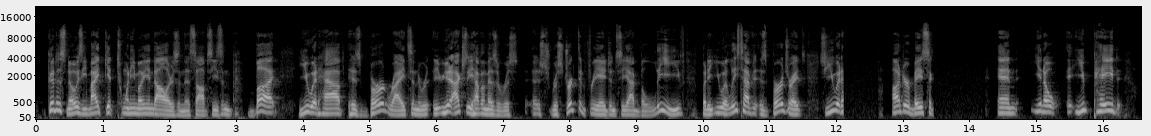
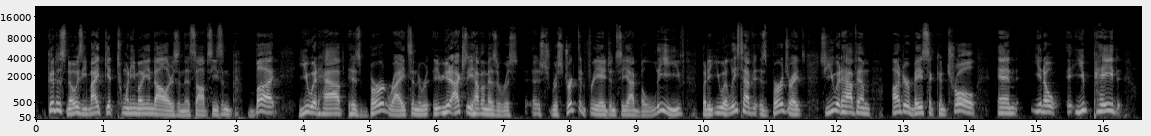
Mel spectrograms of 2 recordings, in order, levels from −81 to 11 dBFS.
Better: second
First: audio cutting out; at 12 s for 0.5 s and at 13 s for 1 s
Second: none

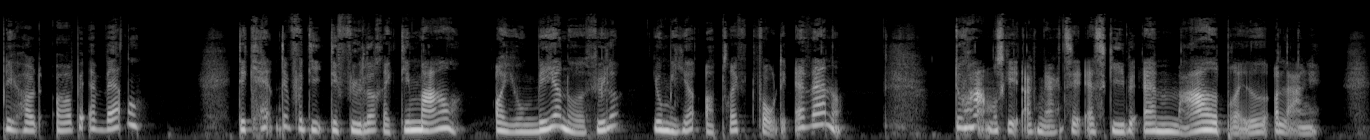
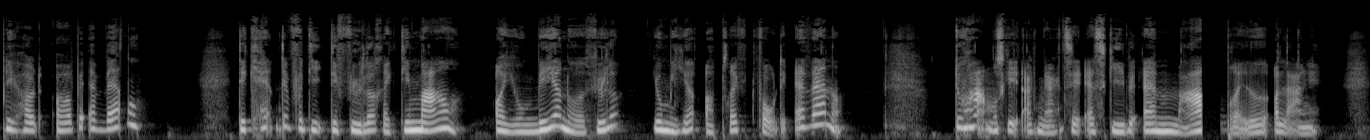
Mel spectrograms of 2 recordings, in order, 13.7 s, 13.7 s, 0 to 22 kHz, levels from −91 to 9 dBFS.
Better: first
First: none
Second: audio cutting out; at 12 s

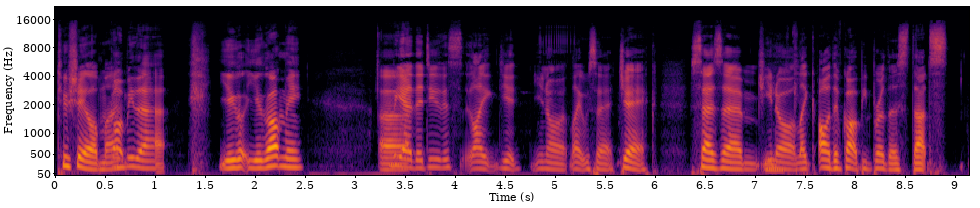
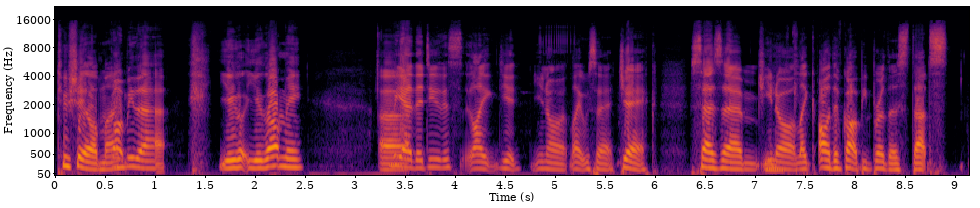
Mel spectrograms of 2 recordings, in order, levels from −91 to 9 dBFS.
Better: first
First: none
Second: distortion; slight; 10 dB below the speech

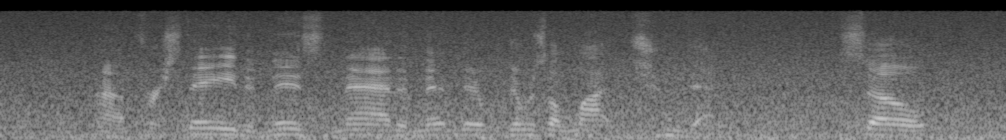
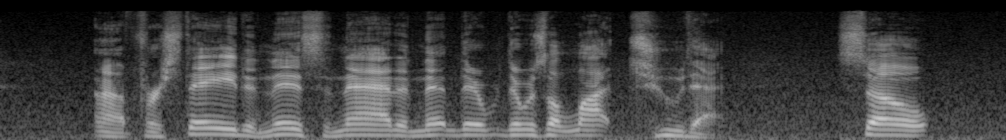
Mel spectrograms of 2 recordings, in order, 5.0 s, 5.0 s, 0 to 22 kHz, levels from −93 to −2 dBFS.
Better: second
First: hiss; loud; throughout; 5 dB below the speech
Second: hiss; faint; throughout; 25 dB below the speech

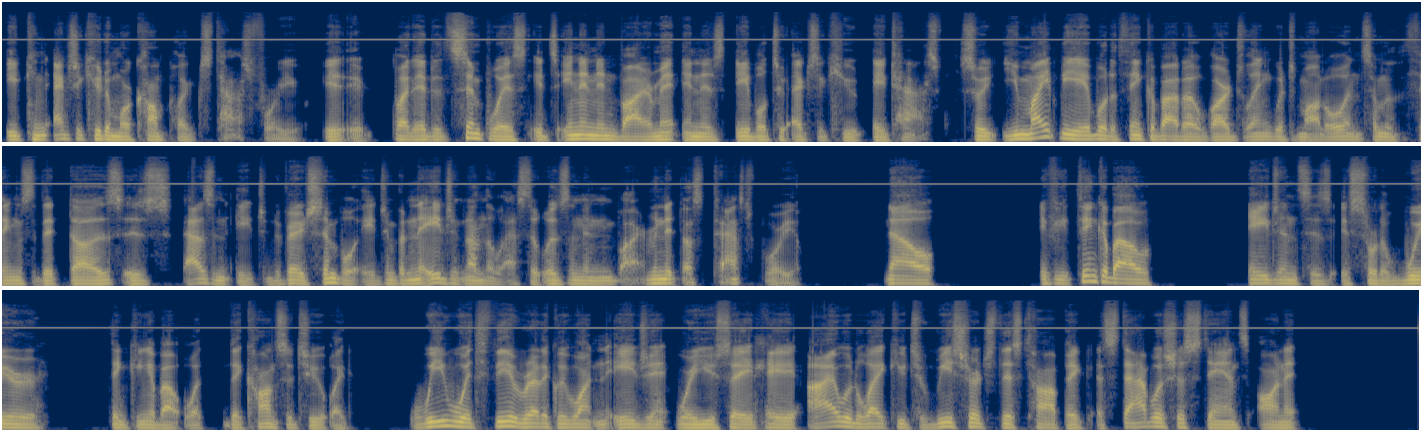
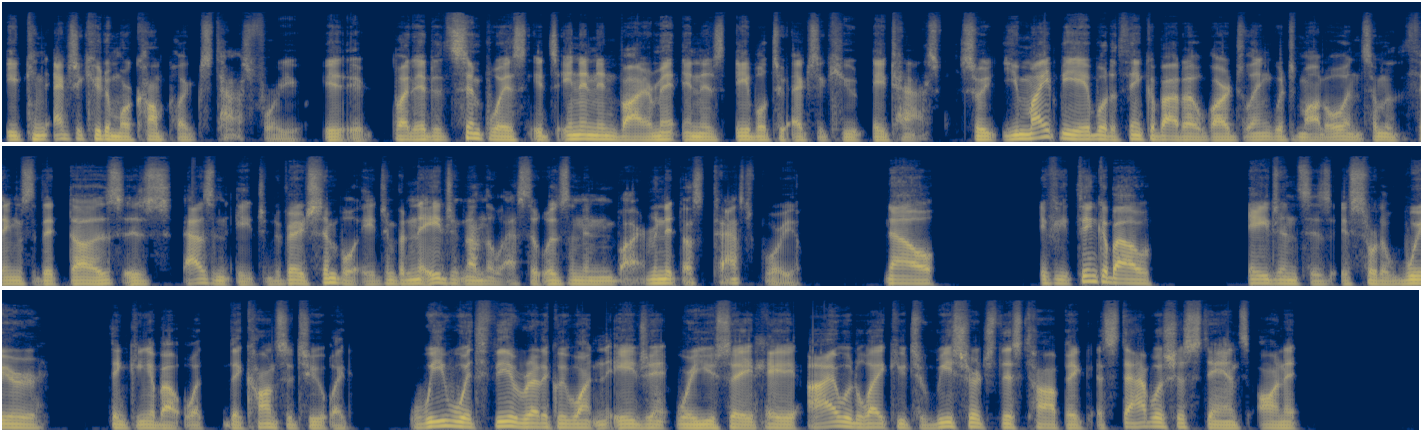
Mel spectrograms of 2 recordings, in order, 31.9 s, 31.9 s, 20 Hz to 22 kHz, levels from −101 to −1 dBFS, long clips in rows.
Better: second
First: high-pitched whine; loud; throughout; 7.5 kHz, 9 dB below the speech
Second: none

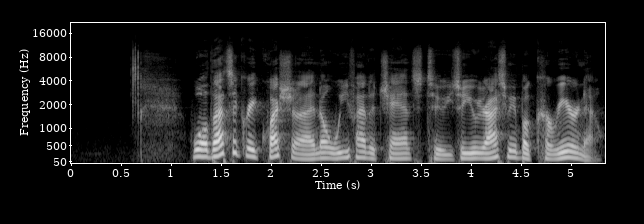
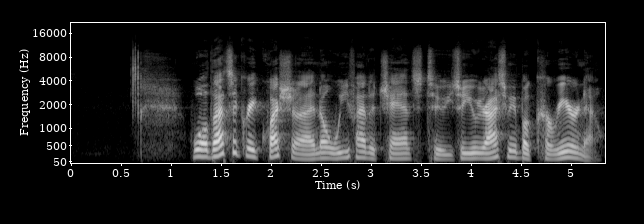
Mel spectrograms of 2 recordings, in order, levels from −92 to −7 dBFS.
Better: first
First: none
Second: thin; very slightly; fading below 850 Hz

